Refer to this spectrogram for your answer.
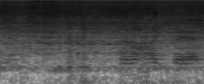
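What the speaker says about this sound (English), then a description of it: "I just did clean a paintbrush in the sink here." Water running into a sink while a paintbrush is rinsed, a steady rushing stream with faint splashing shifts and a little background murmur.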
